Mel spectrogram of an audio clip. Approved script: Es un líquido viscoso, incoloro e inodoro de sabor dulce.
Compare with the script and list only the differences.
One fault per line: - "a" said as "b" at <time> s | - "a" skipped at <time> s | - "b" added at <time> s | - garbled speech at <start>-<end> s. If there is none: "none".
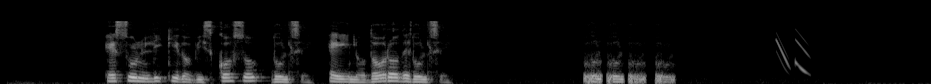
- "incoloro" said as "dulce" at 2.7 s
- "sabor" skipped at 4.1 s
